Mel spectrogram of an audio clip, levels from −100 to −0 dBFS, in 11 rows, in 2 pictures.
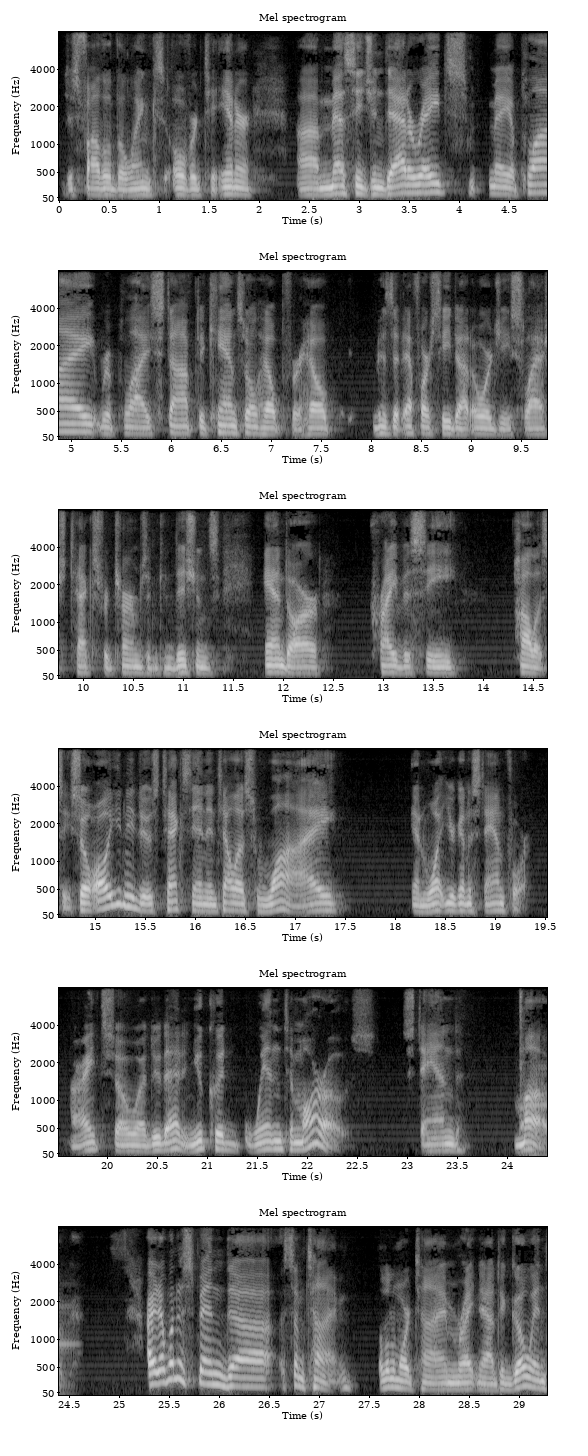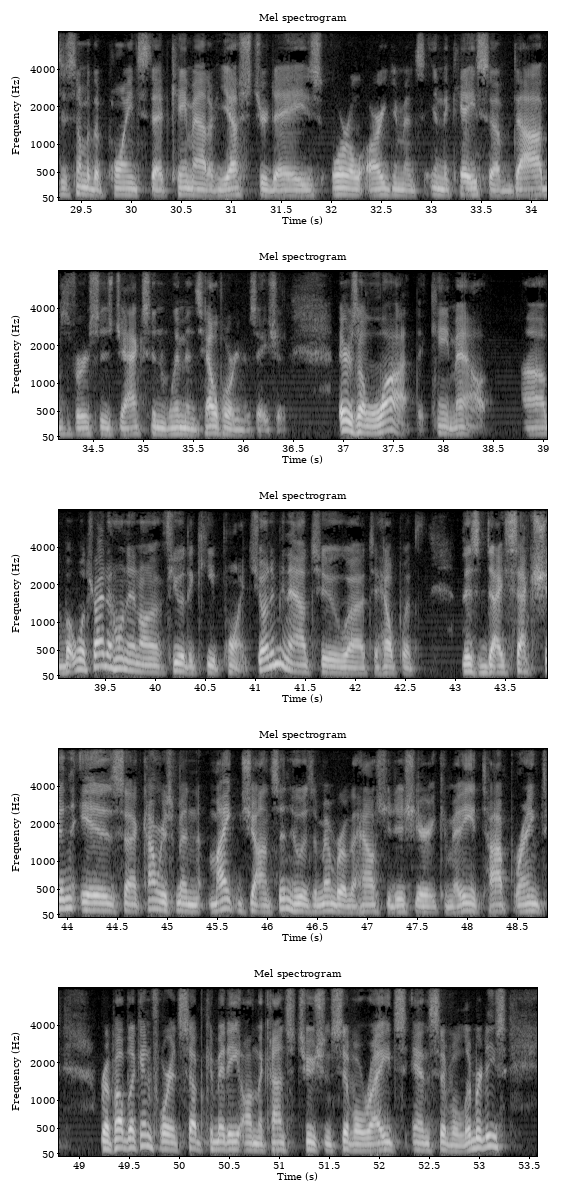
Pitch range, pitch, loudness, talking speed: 105-130 Hz, 115 Hz, -27 LUFS, 185 wpm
